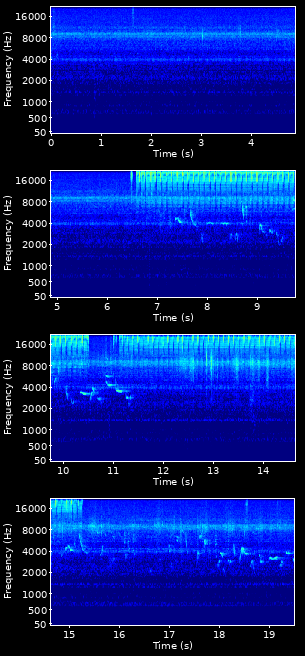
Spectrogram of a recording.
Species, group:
Poecilimon affinis, Orthoptera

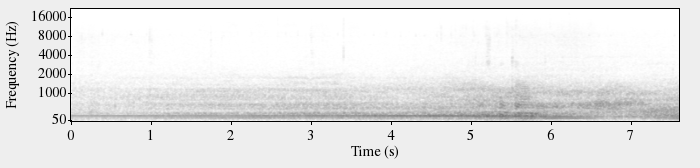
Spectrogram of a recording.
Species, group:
Omocestus petraeus, Orthoptera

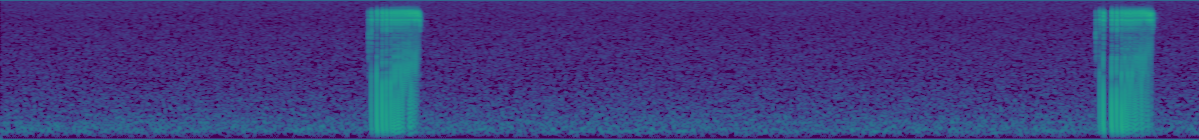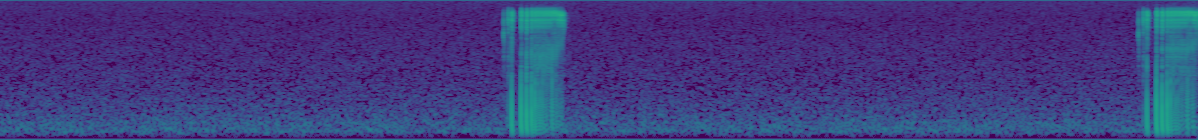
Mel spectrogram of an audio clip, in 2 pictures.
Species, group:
Isophya clara, Orthoptera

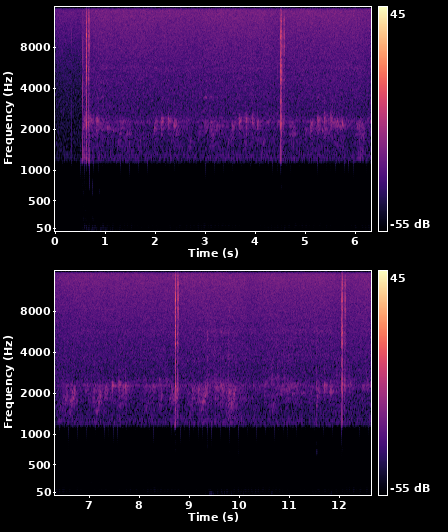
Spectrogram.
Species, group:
Poecilimon jonicus, Orthoptera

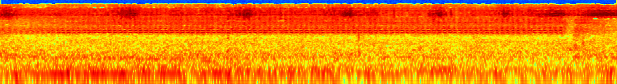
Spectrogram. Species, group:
Psaltoda harrisii, Cicadidae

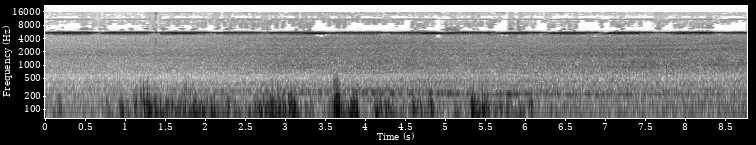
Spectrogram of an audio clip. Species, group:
Truljalia hibinonis, Orthoptera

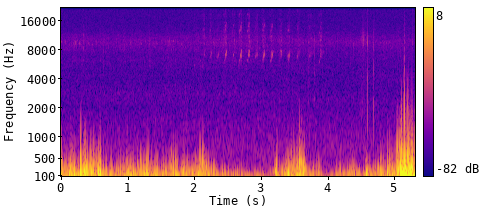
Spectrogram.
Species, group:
Pholidoptera aptera, Orthoptera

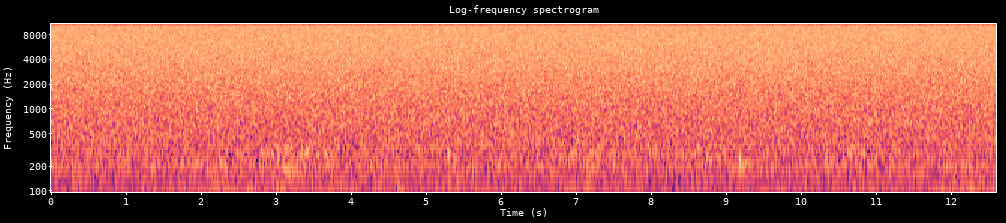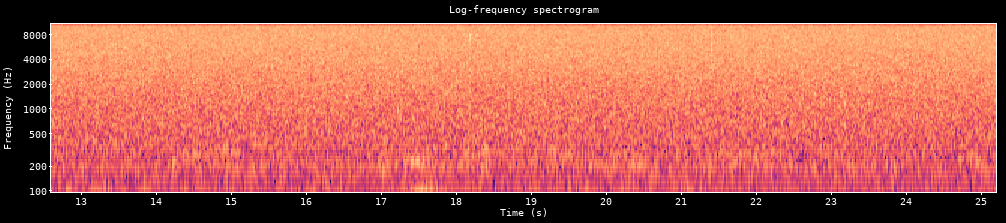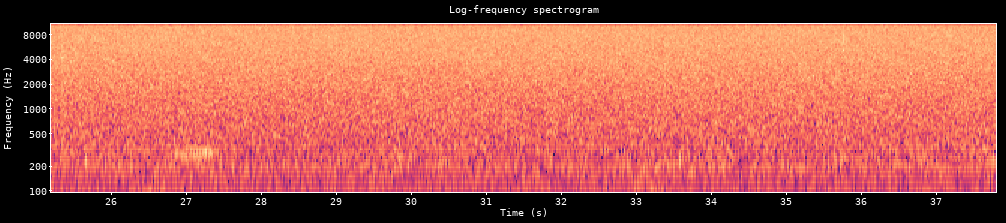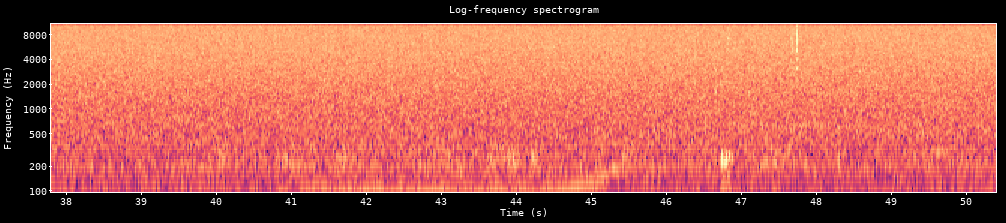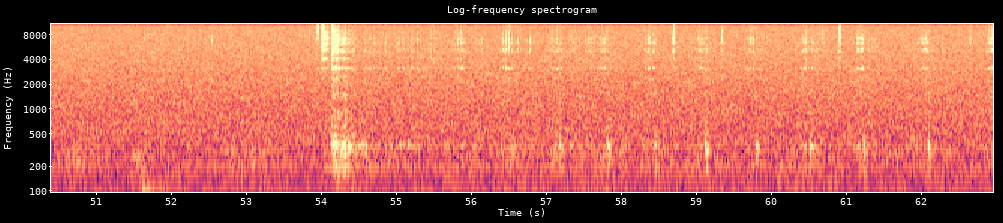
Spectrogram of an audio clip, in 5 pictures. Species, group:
Myrmeleotettix maculatus, Orthoptera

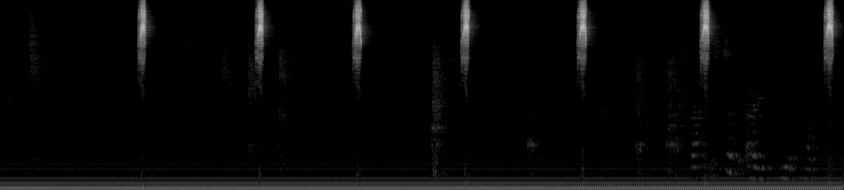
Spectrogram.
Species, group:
Eupholidoptera uvarovi, Orthoptera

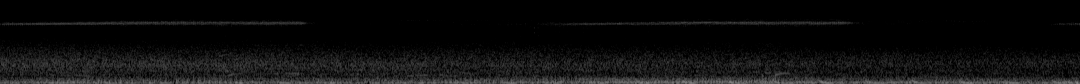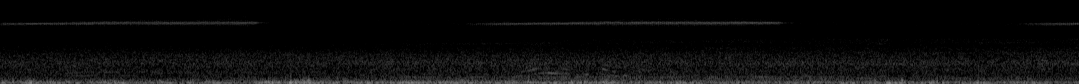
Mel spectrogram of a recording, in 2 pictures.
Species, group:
Tettigonia cantans, Orthoptera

